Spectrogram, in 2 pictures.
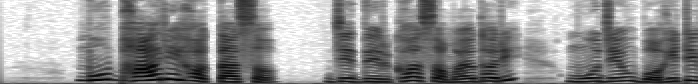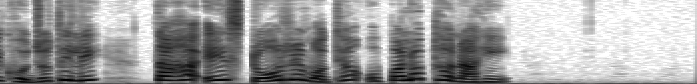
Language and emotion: Odia, sad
